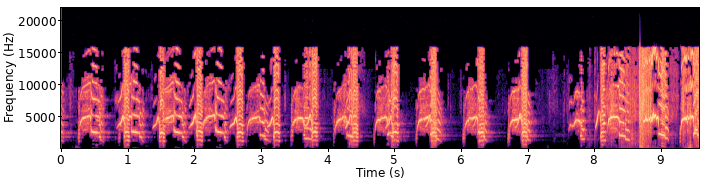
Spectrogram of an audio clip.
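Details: A young golden eagle at a Bucovina nest keeps calling while standing over a Eurasian hare until his mother leaves, July 2021. Rapid, strident whistled notes run in a dense series, ending with loud scraping and rustling noises.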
